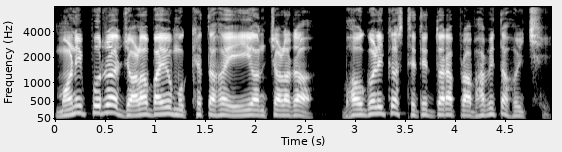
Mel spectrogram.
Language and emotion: Odia, neutral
